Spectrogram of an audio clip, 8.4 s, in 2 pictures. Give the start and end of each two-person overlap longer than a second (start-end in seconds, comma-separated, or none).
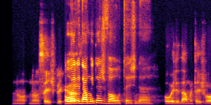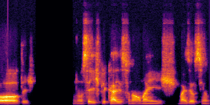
none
